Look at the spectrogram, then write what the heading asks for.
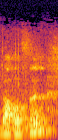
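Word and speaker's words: Bachofen: Alors, ça s'écrit Bachhoffen, mais c'est un Suisse allemand, donc on dit Barhoffen, hein, qui a été un peu le premier à écrire un livre qui a fait vraiment date.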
